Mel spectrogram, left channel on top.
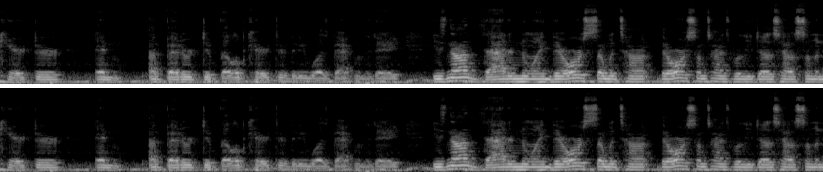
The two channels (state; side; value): noise; left; hum, 23 dB below the sound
